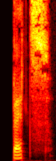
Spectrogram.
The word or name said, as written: batts®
